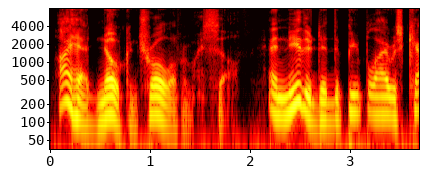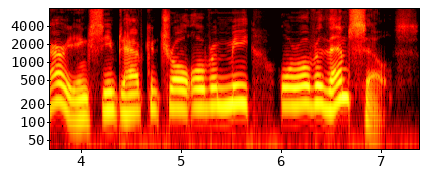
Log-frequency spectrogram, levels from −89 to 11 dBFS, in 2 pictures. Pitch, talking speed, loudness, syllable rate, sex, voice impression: 150 Hz, 185 wpm, -17 LUFS, 5.1 syllables/s, male, masculine, slightly old, relaxed, slightly weak, slightly hard, muffled, slightly raspy, slightly sincere, mature, reassuring, wild, strict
